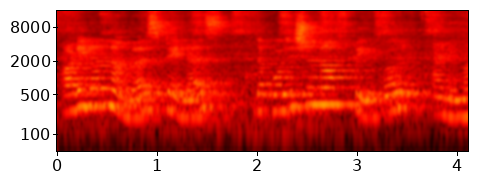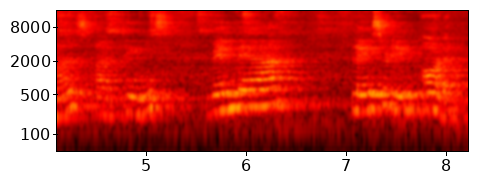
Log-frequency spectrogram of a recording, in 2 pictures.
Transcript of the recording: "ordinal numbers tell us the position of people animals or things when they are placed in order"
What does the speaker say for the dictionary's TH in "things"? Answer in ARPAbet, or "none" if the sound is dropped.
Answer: T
